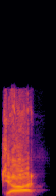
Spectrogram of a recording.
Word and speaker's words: JWT: It is pronounced Jot and I don't know why.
